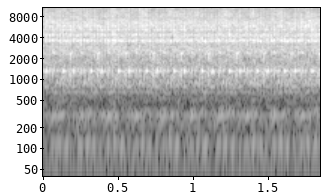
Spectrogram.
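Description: A Ford 6.4 diesel engine from a salvage unit, running with blow-by: a loud, steady, close idle drone with even low-pitched pulsing and no variation in speed, nothing else heard.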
